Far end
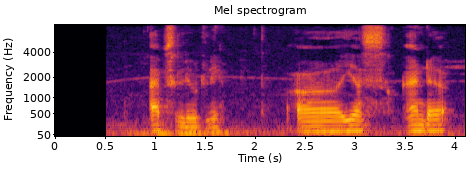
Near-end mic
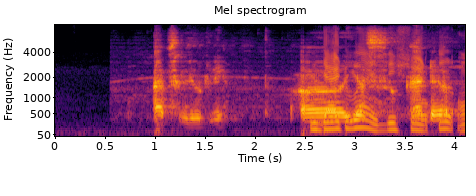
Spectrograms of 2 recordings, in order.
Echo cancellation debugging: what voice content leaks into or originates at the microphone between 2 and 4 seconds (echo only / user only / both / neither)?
both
